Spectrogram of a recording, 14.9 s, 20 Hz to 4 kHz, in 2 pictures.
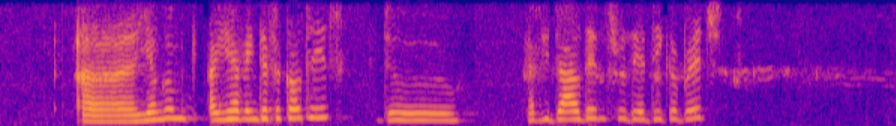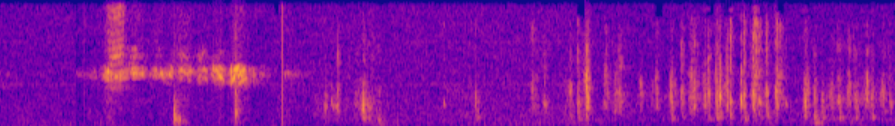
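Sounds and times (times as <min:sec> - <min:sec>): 
speech: 0:00.7 - 0:06.1
thin whistling tone: 0:06.0 - 0:10.0
typing on a computer keyboard: 0:12.0 - 0:14.9.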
